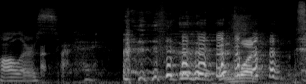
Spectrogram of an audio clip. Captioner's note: laughing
